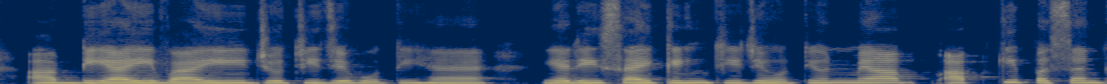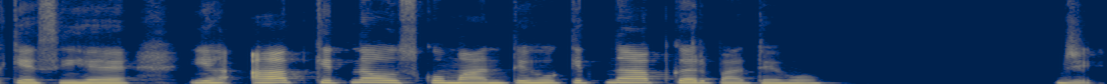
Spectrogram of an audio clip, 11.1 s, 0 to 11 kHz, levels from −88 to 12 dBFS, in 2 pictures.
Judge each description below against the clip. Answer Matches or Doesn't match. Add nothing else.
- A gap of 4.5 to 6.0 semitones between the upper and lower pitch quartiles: Doesn't match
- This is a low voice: Doesn't match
